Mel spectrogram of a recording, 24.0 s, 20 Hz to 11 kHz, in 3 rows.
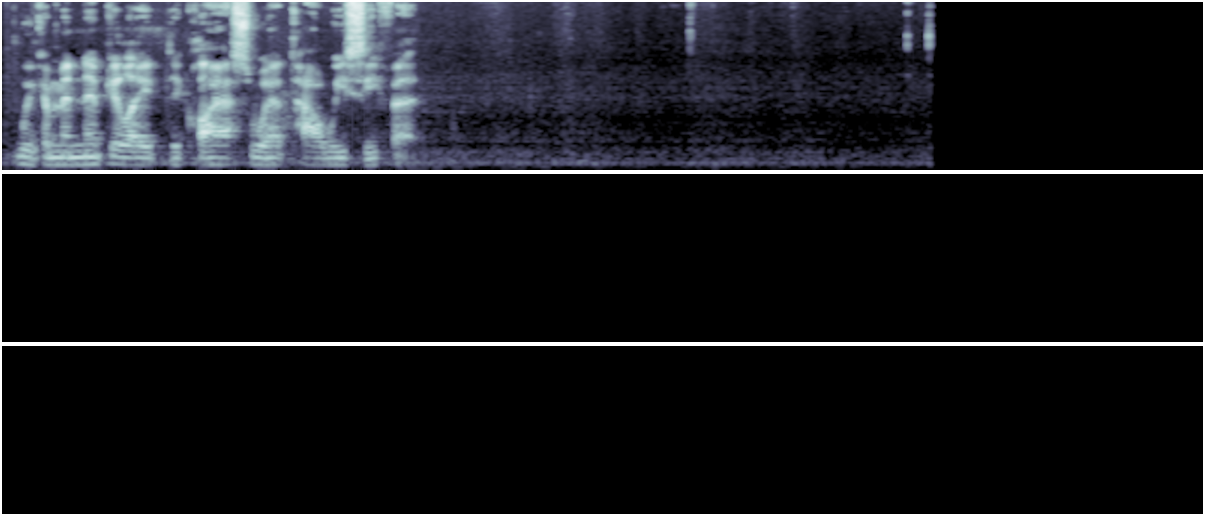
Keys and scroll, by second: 15.7 Right.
